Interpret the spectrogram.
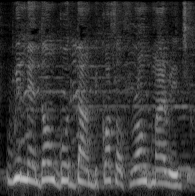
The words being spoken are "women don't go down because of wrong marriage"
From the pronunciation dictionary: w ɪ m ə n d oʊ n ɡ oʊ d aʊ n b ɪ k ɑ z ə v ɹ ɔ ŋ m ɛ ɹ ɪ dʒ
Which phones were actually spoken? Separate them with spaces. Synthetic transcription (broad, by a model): w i m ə n d oʊ n ɡ oʊ d aʊ n b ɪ k ɑ s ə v ɹ ɔ ŋ m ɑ ɹ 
